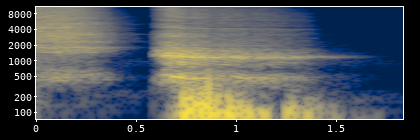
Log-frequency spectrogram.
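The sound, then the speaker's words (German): A single deep breath during a guided breathing exercise, a short airy inhale followed by a brief pause and a longer, fuller exhale that trails off, clear with no talking. “Also dann nochmal tief einatmen und die Luft rauslassen.”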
